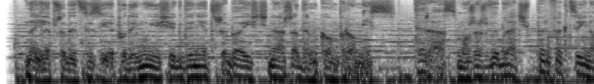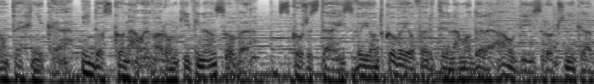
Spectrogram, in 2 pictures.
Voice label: COMMERCIALS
